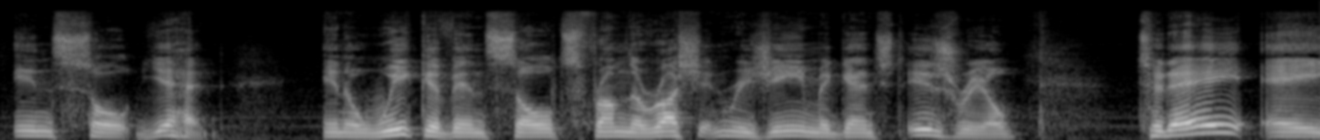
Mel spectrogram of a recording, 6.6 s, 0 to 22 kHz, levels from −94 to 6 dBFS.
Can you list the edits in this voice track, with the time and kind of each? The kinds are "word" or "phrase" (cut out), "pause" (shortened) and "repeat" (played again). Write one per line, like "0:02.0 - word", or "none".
none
